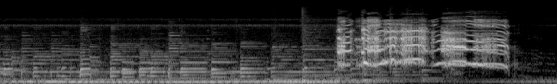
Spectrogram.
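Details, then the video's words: Bantam rooster crowing among a mixed flock of Lavender Old English game, Mille Fleur d'Uccle and Silver Duckwing chickens; a single loud, strained, rasping crow of nearly two seconds bursts in over steady plucked background music. "Rooster Crowing"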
